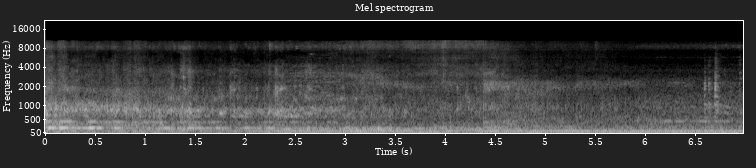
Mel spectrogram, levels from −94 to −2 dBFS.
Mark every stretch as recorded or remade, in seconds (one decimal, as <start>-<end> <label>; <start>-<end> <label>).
0.0-2.4 remade; 2.4-3.0 recorded; 3.0-5.9 remade; 5.9-7.0 recorded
